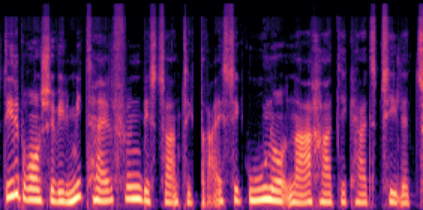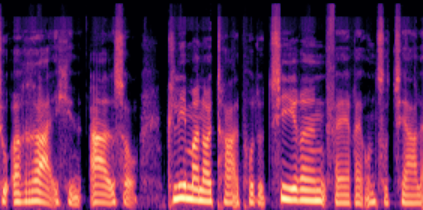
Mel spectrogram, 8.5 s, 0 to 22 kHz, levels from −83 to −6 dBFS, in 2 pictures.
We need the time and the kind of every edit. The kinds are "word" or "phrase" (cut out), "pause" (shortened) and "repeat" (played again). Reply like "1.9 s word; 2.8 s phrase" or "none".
2.4 s word; 7.5 s word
